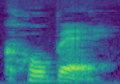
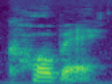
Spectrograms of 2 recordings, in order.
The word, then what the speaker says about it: Kobe: talking about the beef you have to say Kobe Kobe beef that's how it's pronounced so remember ease or A's in Japan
